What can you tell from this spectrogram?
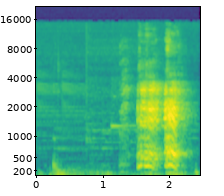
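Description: throat clearing

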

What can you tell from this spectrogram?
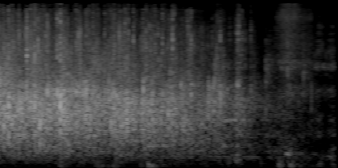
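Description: audience applause

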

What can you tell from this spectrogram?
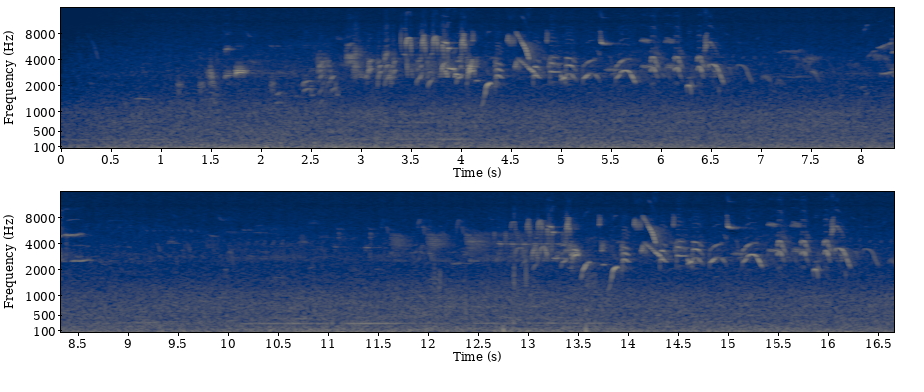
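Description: bobolink song

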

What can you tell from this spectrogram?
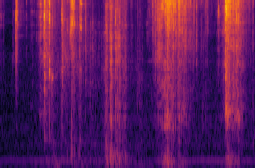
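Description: crunching breakfast cereal

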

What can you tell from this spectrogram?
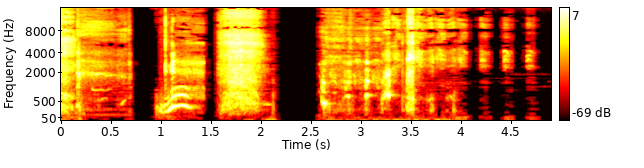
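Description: sneeze

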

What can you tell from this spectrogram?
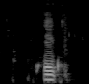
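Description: sipping water

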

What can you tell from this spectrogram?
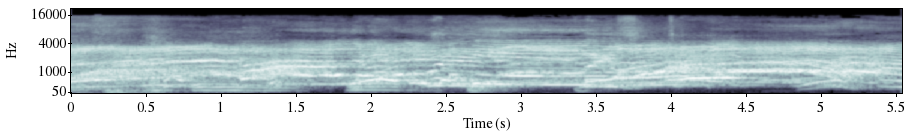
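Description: people screaming and yelling

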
